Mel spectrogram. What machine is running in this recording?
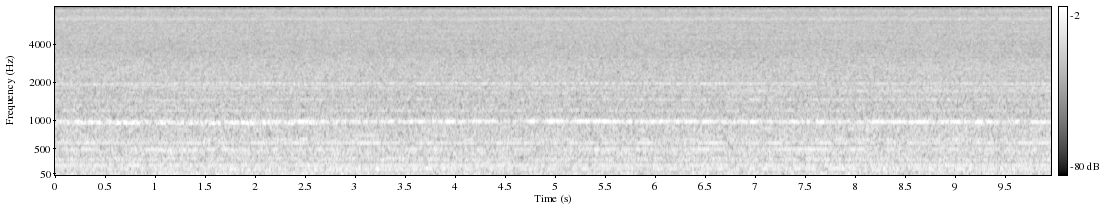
fan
